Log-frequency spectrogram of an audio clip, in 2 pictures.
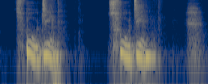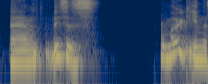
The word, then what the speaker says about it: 促进: It's a very common word and a word I've been pronouncing wrong for a long time. 促进. And just to emphasize that, I'm going to add the pinyin here. 促. Fourth tone. 促进.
